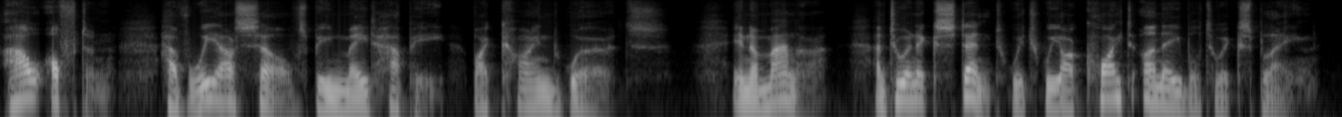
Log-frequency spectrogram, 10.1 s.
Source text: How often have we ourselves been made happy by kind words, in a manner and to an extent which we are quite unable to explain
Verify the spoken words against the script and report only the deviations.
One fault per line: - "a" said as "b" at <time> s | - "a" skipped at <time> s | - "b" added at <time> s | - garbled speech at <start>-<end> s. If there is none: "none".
none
